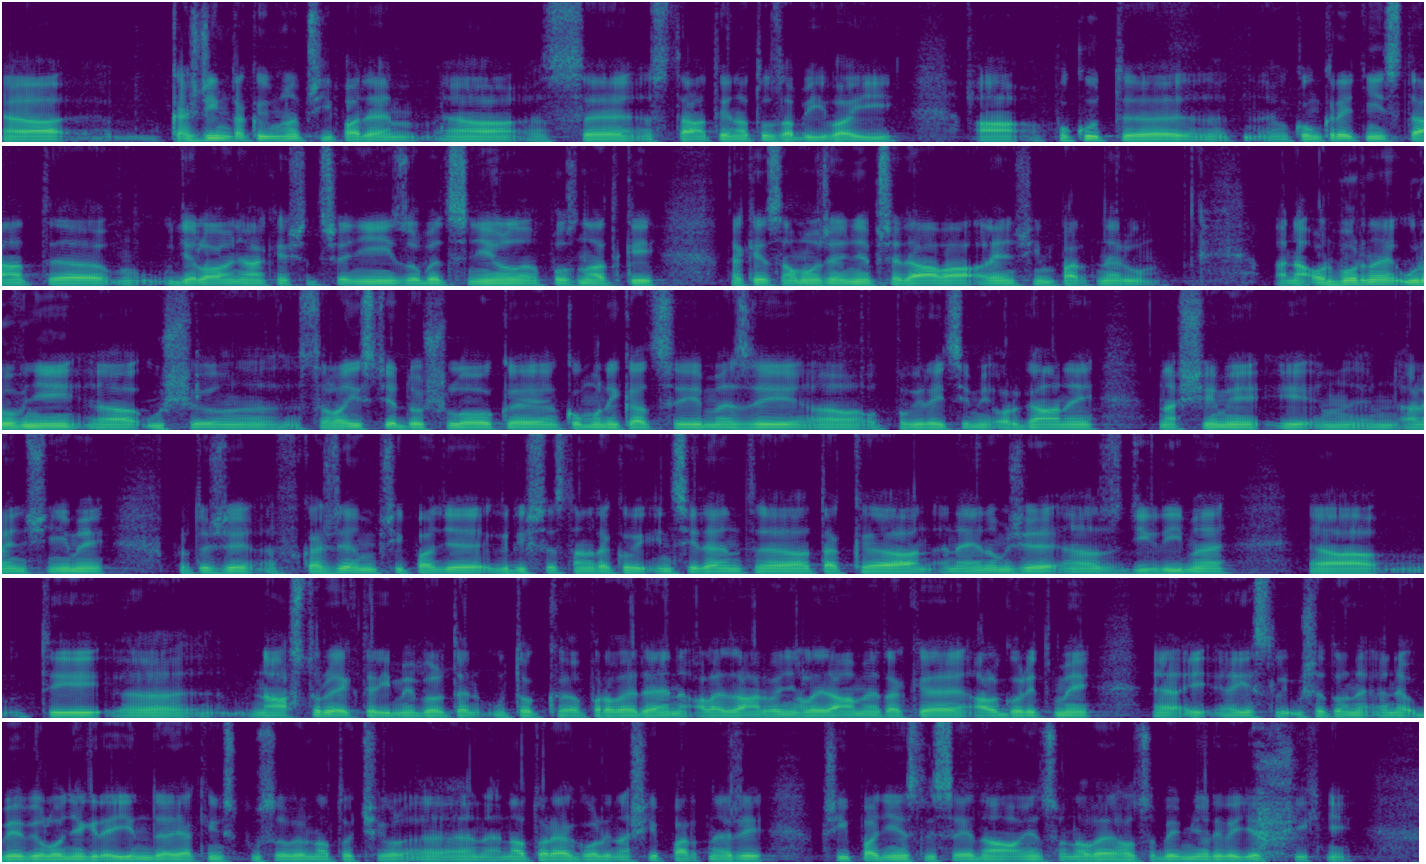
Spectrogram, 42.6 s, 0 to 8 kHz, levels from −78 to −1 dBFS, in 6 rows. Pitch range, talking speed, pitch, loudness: 80-90 Hz, 125 wpm, 85 Hz, -26 LUFS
